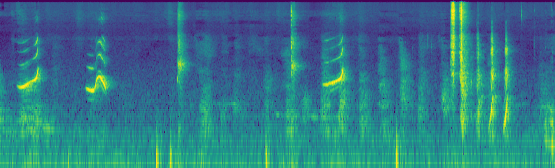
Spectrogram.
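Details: Pet parrot, said to be angry and talking, gives a few short harmonic squawks that sweep upward in pitch, separated by quiet gaps, then sharp clicks and a clattering burst near the end; quiet indoor recording.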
